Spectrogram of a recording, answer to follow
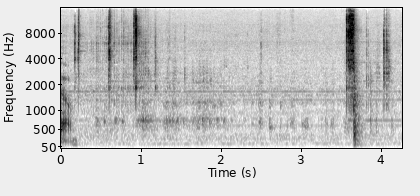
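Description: Hand ratcheting crimp tool crimping a BNC connector's metal ferrule onto RG-58 coax: a few clicks in the first second as the handles are squeezed, then one loud snap about three and a half seconds in as the tool releases and its jaws spring open.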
